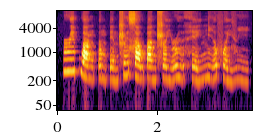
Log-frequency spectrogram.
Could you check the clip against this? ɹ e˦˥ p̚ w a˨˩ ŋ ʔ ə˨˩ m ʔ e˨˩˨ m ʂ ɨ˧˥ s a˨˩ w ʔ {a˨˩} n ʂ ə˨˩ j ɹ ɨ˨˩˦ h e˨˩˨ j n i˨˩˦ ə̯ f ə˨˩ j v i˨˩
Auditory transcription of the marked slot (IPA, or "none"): a˨˩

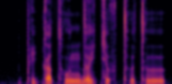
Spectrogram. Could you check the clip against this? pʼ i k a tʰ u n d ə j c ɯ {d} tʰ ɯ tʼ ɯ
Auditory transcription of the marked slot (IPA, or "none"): θ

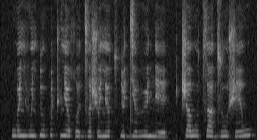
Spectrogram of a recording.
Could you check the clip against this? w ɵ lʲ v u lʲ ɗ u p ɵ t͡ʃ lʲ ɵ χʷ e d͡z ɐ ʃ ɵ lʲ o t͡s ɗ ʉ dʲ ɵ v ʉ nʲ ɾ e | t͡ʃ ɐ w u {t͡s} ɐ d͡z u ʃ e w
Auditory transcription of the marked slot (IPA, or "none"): t͡s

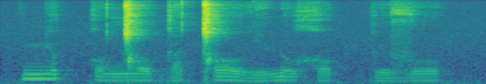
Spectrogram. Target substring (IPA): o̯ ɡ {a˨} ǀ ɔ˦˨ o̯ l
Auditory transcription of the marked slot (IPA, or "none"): a˨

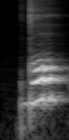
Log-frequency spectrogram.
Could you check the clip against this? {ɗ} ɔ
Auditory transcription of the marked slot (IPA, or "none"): d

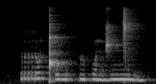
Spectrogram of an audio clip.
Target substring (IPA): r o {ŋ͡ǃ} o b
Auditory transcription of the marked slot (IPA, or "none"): ǃʼ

